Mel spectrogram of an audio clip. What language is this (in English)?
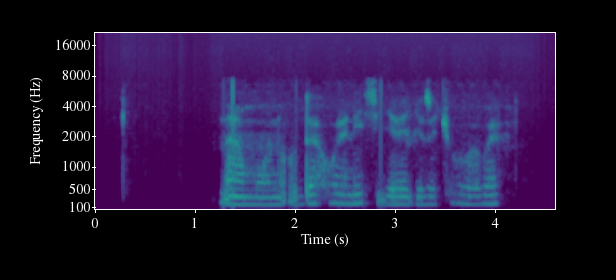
Kinyarwanda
